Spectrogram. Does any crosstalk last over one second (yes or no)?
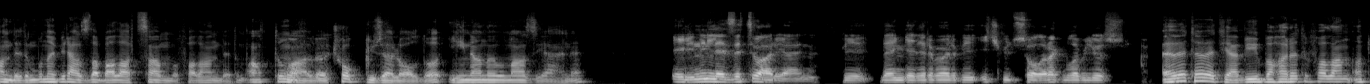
no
